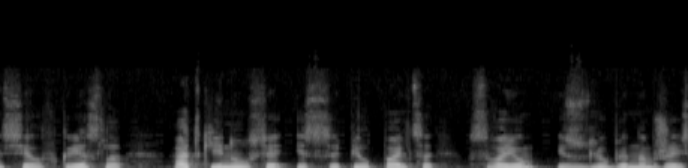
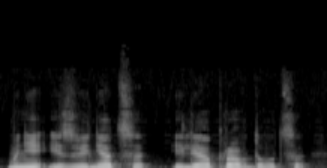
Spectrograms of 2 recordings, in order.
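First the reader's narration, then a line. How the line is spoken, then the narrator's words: Calm question. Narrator (Russian): Спокойно поинтересовалась она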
